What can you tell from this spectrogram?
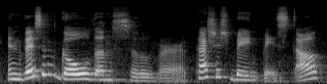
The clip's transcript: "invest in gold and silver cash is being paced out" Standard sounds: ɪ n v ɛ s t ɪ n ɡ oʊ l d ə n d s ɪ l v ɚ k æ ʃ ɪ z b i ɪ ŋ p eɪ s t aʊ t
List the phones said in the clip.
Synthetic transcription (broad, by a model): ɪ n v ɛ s ɪ n ɡ oʊ l d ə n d s ɪ l v ɚ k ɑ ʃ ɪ s b i ɪ ŋ p eɪ s t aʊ t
